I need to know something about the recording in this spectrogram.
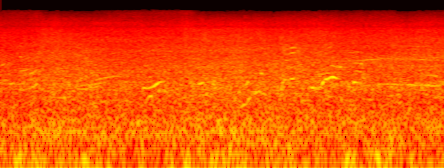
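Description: Steady surf breaking on a sandy beach, with wind buffeting the microphone as a low rumble. Faint distant voices of people call out over it now and then.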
